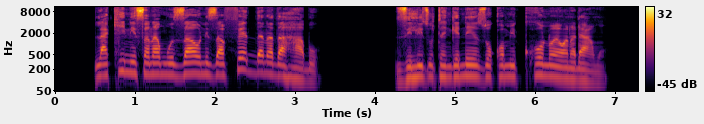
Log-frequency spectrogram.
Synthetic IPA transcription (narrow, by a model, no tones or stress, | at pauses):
lakinisalamuzaɔnizafɛðanaðaɦaɓṵ | zilizɔtɛŋɡɛnɛzwakwamikʰɔnɔjawanaɗa̰mṵ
